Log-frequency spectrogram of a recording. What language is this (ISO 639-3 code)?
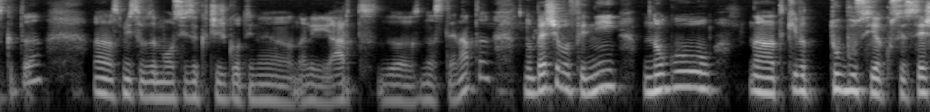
bul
